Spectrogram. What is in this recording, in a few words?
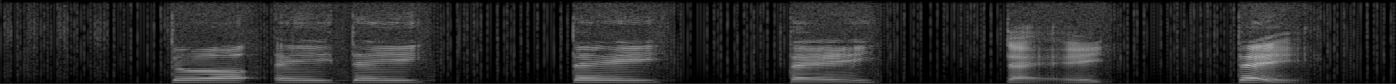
"dei", chinese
